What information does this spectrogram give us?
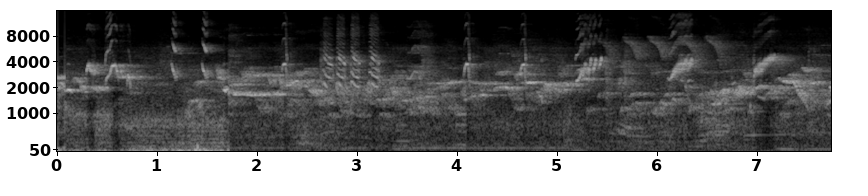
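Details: White-rumped shama (murai batu) singing a rich, fast medley of sharp clicks, rapid trills, whistled slurs and harsh notes packed closely together, with a faint low hum beneath.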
